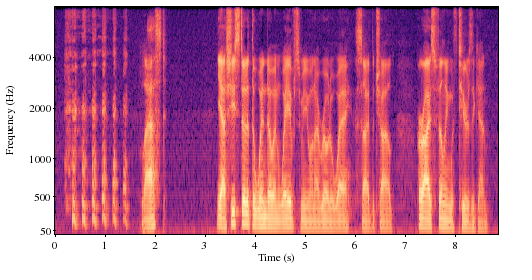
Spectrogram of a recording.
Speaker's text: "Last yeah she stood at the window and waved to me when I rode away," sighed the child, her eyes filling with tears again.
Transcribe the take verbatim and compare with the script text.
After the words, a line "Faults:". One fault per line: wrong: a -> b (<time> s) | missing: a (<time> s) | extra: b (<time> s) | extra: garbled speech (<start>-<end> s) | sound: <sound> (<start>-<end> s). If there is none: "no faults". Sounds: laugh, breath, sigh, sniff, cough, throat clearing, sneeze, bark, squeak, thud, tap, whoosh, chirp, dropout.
"Last yeah she stood at the window and waved to me when I rode away," sighed the child, her eyes filling with tears again.
Faults:
sound: laugh (0.2-1.5 s)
